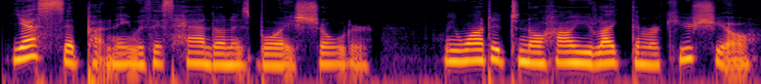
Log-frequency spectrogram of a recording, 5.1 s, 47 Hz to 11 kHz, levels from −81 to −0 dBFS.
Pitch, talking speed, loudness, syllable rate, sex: 190 Hz, 225 wpm, -18 LUFS, 5.5 syllables/s, female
